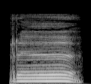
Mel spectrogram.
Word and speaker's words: เรอ: มา จาก ธ ธง ประสม กับ สระ เออ สะกด ว่า ธอ เออ อ่าน ว่า เธอ เรอ คำ ว่า เรอ มา จาก ร เรือ ประสม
